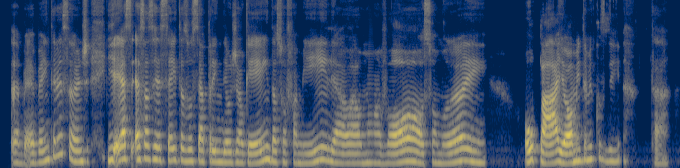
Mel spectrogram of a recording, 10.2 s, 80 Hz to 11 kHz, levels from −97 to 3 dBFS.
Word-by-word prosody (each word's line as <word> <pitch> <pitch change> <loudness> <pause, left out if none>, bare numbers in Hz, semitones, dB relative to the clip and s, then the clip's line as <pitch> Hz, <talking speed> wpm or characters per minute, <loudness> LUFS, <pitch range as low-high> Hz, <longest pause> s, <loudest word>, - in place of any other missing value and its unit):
é 195 0 -4
b 185 - -9
é 185 - -2
bem 200 +3 -3
interessante. 250 -7 -3 0.3
E 235 - +3
es 255 +1 +6
essas 255 +2 +2
receitas 235 -2 -2
você 220 0 -3
aprendeu 205 -2 -2
de 200 - -6
alguém, 190 +5 0
da 210 -4 -2
sua 200 -1 -10
família, 190 +2 -4 0.2
ou - - -8
uma 185 0 -9
avó, 190 +3 +2
sua 185 +1 -10
mãe, 200 +2 -1 0.5
ou 245 - +4
pai, 195 -1 +6
homem 190 +5 +7
também 245 +2 -3
cozinha. 225 -4 -9 0.4
Tá. 85 -1 -13
205 Hz, 160 wpm, -24 LUFS, 185-230 Hz, 0.5 s, homem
